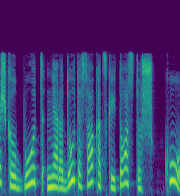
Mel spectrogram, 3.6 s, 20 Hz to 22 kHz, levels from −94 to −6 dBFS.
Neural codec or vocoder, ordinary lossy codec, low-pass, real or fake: codec, 16 kHz, 0.9 kbps, LongCat-Audio-Codec; MP3, 64 kbps; 7.2 kHz; fake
